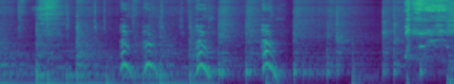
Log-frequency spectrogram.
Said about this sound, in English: It's just puppies with watermelon.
